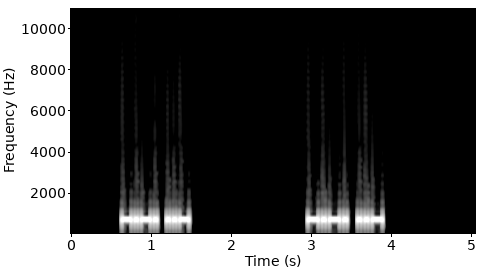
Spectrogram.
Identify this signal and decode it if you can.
Morse code, heard as a keyed tone, about 27 wpm, 700 Hz. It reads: CU CU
